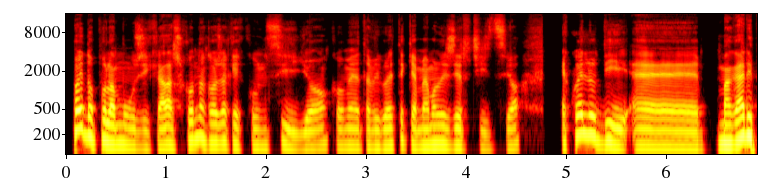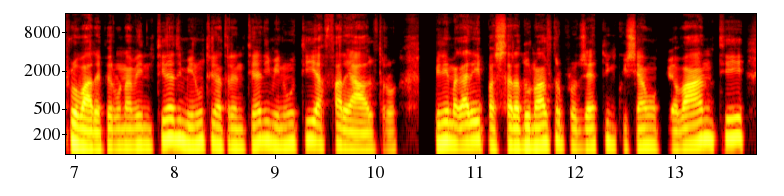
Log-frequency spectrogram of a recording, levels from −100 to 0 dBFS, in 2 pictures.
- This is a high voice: No, low, 135 Hz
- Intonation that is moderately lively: Yes, average, 3.2 semitones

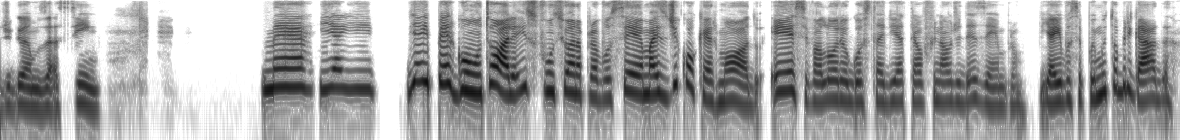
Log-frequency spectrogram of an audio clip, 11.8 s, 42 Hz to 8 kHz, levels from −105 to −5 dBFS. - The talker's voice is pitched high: Yes, high, 205 Hz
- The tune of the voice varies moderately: No, wide, 7.4 semitones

